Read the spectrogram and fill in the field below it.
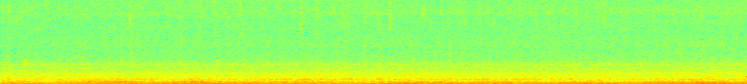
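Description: Steady rain falls on a hard surface, a dense, even hiss that stays constant throughout with no breaks or talking, moderately quiet.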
